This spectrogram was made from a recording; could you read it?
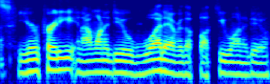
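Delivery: normal talking voice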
